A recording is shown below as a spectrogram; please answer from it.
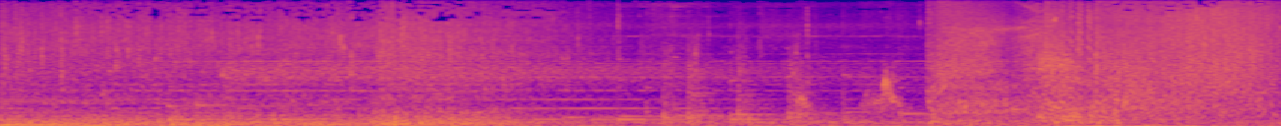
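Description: Water gushes and pours in with a churning rush, mixed with mechanical clanks and whirring machinery, in the video game Ratchet & Clank.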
